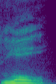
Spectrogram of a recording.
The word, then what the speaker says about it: Lowell: I said this is Lowell or Lowell. No, I said Lowell, but apparently it's Lowell. Like lulls, lol.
